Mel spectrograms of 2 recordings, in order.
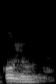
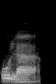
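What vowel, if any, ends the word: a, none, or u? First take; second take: u; a. First: The word ends with a short u vowel. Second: The word ends with a short a vowel. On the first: "ataupun kulu" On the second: "Tak dibaca dengan kula"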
